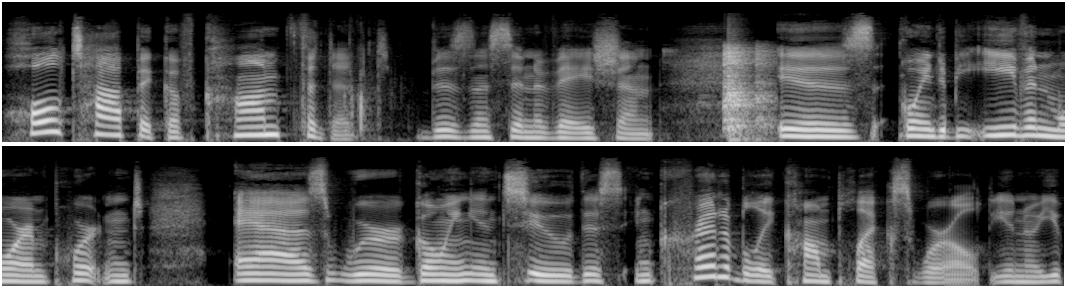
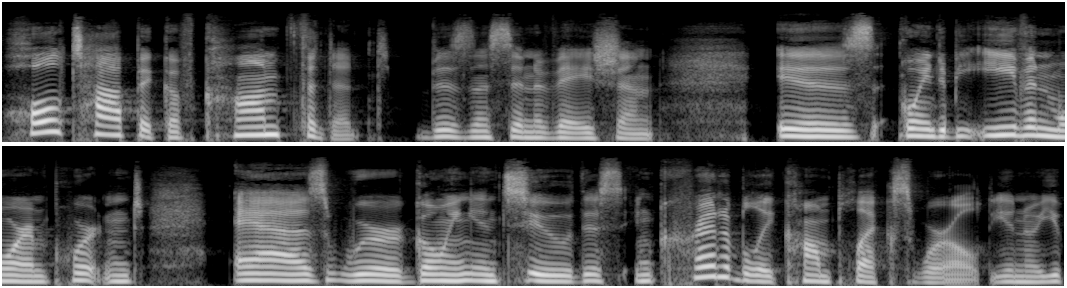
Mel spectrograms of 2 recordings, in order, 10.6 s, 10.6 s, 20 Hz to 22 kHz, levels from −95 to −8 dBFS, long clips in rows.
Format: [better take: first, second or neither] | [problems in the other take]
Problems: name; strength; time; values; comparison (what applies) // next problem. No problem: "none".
second | footsteps; faint; at 1.5 s; peak 15 dB below the speech // door banging; loud; at 3.5 s; peak 1 dB above the speech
